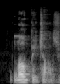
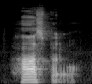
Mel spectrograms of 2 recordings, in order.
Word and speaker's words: L'Hôpital: at the entire lecture l'hopital's rule it's not pronounced hospital you will sound silly if you call it the hospital rule almost as silly as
